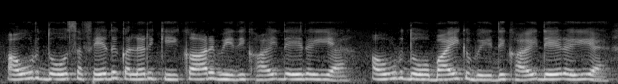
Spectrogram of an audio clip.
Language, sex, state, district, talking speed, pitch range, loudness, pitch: Hindi, female, Uttar Pradesh, Saharanpur, 185 wpm, 225-245 Hz, -14 LUFS, 235 Hz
